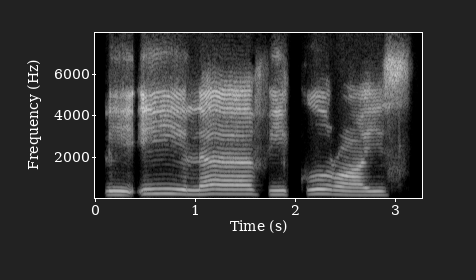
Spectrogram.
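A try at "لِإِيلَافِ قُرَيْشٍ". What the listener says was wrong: Liila fi Quraisy. Sininya gede kan? Quraisy.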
